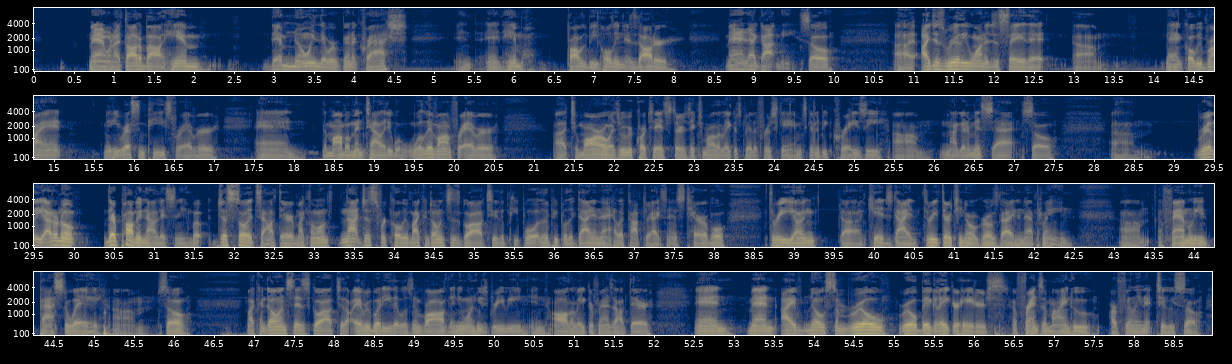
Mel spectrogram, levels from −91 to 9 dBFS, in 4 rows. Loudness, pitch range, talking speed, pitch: -31 LUFS, 85-100 Hz, 185 wpm, 90 Hz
